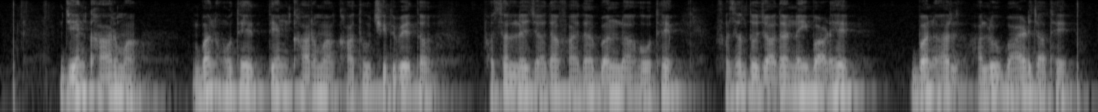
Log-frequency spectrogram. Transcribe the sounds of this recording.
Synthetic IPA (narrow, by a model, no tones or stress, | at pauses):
d͡ʒeːnkʰaːɾmã | bənɦoːt̪ʰeːt̪eːnkʰaːɾmãkʰaːt̪ʰũt͡ʃʰɪd̪ʋeːt̪ɐ | pʰəsəlːeːzjaːd̪afaːɪd̪abənlaɦoːt̪ʰeː | pʰəs̬əlt̪oːd͡ʒjaːd̪anəĩːbaːɽɦeː | bənɦəɾhaːlubaːɪɽd͡ʒaːt̪ʰeː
